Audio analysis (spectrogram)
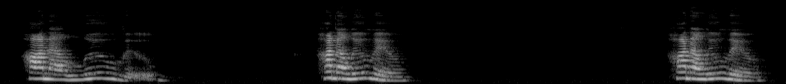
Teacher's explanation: Honolulu is 4 syllables long, with the third syllable stressed.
